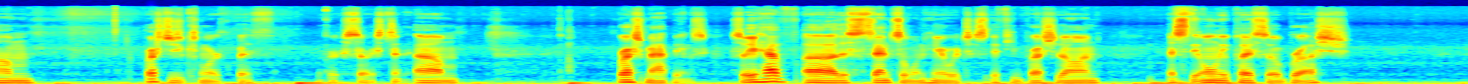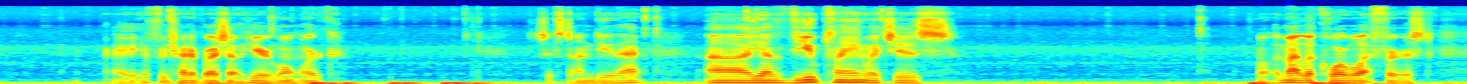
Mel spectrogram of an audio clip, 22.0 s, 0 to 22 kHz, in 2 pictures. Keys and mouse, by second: 1.0 middle click, 3.2 middle drag, 3.8 middle click, 7.5 click, 8.7 click, 10.7 click, 12.6-13.9 middle drag, 13.9 ctrl+z, 14.5 ctrl+z, 14.8 ctrl+z, 18.3-20.0 drag, 20.8 middle click, 21.4 ctrl+z.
